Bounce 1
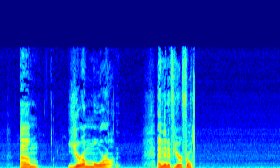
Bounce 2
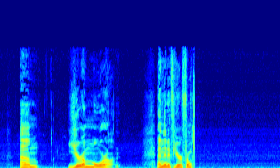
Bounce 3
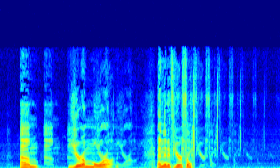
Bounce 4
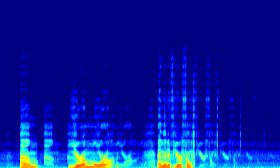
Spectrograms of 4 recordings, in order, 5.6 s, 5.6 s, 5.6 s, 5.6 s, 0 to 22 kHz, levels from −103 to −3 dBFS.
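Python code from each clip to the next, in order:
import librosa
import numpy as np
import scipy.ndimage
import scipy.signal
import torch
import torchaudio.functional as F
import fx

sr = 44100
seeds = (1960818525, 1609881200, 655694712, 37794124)

y1 = fx.dynamic_eq(x, sr, hz=7000.0, q=1.0, threshold_db=-53.0, ratio=4.0, max_db=4)
y1 = F.gain(torch.from_numpy(y1), -6.0).numpy()
y2 = fx.echo_wet_highpass(y1, sr, ms=468, feedback_pct=34, hz=2100.0, wet_db=-10.0)
y2 = F.gain(torch.from_numpy(y2), 4.5).numpy()
y3 = scipy.signal.savgol_filter(y2, 41, 4, mode='constant')
y3 = F.gain(torch.from_numpy(y3), -1.0).numpy()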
